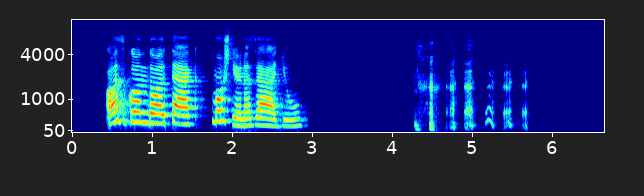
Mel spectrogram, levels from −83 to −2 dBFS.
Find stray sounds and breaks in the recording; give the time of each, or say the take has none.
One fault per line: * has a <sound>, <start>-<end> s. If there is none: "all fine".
* has a laugh, 4.3-5.8 s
